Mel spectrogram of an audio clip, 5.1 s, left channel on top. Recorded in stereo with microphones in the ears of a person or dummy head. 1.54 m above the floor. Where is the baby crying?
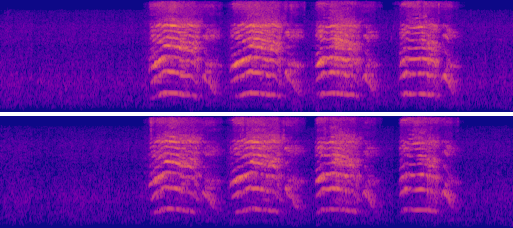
10° right (ahead or behind), 1.3 m.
